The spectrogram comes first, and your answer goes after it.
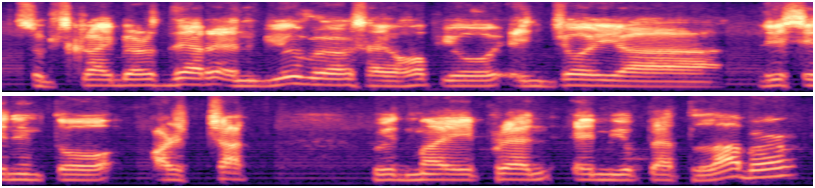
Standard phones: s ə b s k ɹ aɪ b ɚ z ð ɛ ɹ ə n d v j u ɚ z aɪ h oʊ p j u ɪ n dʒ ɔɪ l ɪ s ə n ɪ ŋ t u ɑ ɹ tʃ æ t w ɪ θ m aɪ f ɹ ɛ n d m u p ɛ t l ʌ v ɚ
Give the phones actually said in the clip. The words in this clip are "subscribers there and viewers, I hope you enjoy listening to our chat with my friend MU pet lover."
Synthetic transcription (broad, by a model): s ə b s k ɹ aɪ b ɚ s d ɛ ɹ ə n d b j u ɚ s aɪ h oʊ p j u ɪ n dʒ ɔɪ l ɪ s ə n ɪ ŋ t u ɑ ɹ tʃ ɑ t w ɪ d m aɪ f ɹ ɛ n d m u p ɛ t l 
